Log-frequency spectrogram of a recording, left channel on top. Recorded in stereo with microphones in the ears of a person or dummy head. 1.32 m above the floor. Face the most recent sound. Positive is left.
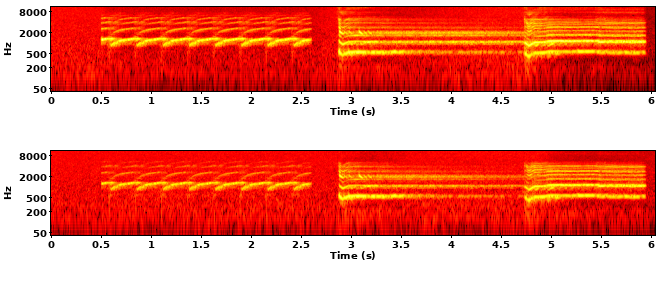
turn(degrees=45)  # may be behind; listen again after turning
